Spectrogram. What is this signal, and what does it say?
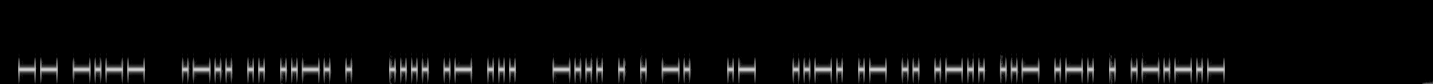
Morse code, heard as a keyed tone, about 22 wpm, 700 Hz. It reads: MY LIFE HAS BEEN A FAILURE.
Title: Sentences from Top 1000 Words - Review Part 6 - 22wpm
